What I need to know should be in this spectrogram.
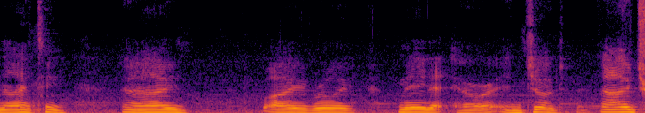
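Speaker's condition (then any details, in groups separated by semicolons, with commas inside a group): Parkinson's disease; onset in teens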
